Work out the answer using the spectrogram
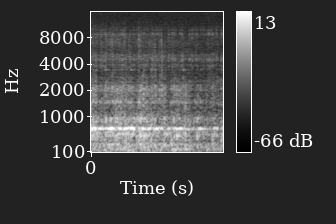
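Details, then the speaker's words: MTD ride-on mower, 76 cm deck, probably Briggs 12.5 side-valve engine: deck spindle turned slowly by hand gives a thin whirr over a gritty rasp; worn bearing with play. "Alors, est-ce que le roulement est mort? Il y a du jeu dedans. Il fait du bruit."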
